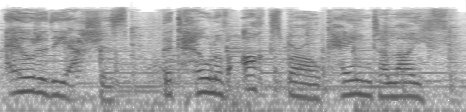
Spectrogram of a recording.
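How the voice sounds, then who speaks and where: An actress playing a worldly storyteller, giving dramatic scripted narration for a fantasy video game. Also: female voice, mid-range voice, measured pace, lightly acted. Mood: knowing, dramatic. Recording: loud music under the voice.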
